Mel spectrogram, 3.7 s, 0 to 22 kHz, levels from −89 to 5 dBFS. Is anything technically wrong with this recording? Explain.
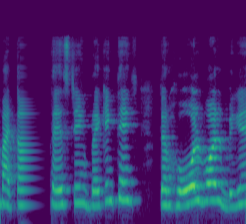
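Yes. From 0.31 to 0.77 s there is a long network dropout, likely from packets failing to arrive. The receiver stretches the last sound into a fading buzz, leaving about 0.1 s of silence before the speech resumes with roughly 0.44 s missing. The audio around it carries the coding noise and 12 kHz top end of an Opus call path.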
